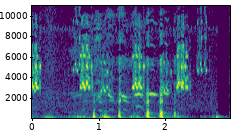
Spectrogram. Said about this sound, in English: That cricket, yo? Hit that cricket.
